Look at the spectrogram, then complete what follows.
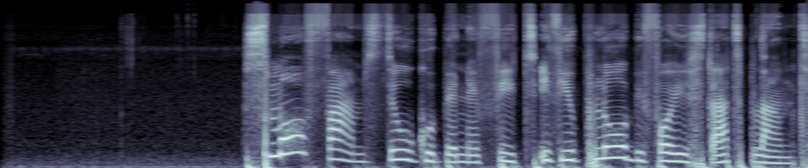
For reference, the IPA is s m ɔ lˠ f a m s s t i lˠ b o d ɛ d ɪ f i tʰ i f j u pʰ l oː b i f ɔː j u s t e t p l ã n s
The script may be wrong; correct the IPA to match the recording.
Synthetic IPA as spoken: s m ɔ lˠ f a m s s t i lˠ ɡ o b ɛ n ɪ f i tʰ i f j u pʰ l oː b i f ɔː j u s t a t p l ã n t

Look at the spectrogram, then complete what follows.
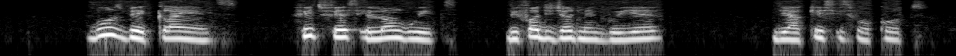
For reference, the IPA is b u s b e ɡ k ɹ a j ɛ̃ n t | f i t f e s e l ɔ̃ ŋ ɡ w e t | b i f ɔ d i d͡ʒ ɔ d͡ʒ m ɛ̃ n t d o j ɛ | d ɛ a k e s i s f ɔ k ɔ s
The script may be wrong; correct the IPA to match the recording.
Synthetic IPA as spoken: b u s b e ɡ k l a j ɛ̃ n t | f i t f e s e l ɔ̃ ŋ ɡ w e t | b i f ɔ d i d͡ʒ ɔ d͡ʒ m ɛ̃ n t ɡ o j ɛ | d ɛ a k e s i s f ɔ k ɔ t

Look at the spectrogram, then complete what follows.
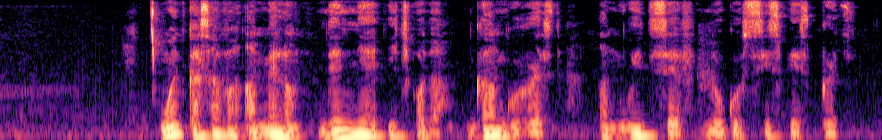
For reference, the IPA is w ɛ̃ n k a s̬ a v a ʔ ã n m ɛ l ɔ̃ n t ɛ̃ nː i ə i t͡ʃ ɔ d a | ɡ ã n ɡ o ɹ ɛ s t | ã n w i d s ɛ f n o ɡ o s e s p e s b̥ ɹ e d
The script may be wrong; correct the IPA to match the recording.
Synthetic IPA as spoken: w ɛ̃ n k a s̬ a v a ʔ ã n m ɛ l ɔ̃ n d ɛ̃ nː i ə i t͡ʃ ɔ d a | ɡ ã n ɡ o ɹ ɛ s t | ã n w i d s ɛ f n o ɡ o s i s p e s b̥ ɹ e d

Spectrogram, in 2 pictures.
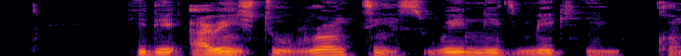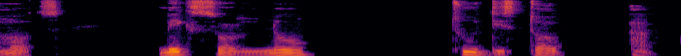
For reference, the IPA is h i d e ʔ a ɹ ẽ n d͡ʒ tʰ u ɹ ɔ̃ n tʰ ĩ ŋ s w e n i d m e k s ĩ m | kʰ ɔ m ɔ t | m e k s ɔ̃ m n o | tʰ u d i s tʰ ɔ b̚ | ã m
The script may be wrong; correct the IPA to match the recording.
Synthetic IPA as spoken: h i d e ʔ a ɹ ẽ n d͡ʒ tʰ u ɹ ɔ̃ n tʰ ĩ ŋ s w e n i d m e k h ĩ m | kʰ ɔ m ɔ t | m e k s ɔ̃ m n o | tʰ u d i s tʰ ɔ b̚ | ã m

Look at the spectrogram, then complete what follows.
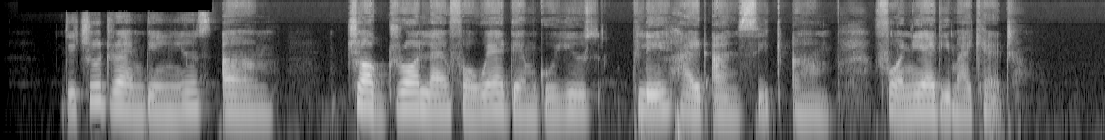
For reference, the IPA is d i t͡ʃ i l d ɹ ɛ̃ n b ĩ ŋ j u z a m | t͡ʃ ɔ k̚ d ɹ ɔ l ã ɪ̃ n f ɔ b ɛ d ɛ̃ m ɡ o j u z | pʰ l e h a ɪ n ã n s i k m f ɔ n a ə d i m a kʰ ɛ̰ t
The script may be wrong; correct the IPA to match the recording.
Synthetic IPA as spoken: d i t͡ʃ i l d ɹ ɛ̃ n b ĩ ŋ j u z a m | t͡ʃ ɔ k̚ d ɹ ɔ l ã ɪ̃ n f ɔ w ɛ d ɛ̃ m ɡ o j u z | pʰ l e h a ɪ d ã n s i k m f ɔ n i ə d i m a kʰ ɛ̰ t

